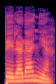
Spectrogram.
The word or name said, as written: telarana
